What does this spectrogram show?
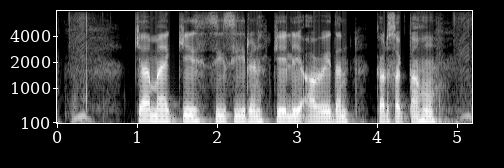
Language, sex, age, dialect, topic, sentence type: Hindi, male, 18-24, Garhwali, banking, question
